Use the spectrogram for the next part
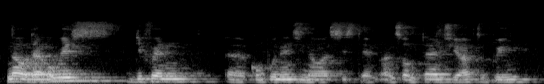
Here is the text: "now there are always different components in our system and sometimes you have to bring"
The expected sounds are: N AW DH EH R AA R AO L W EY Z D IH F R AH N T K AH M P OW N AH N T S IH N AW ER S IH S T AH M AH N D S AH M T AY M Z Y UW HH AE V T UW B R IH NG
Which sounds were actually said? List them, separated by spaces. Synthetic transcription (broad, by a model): N AW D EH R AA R AO L W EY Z D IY F R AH N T K AH M P OW N AH N T S IH N AW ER S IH S T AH M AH N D S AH M T AY M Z Y UW HH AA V T UW B R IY NG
